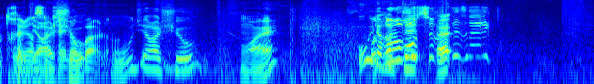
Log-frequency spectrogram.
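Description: Spell effects crackle and boom in a fight.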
